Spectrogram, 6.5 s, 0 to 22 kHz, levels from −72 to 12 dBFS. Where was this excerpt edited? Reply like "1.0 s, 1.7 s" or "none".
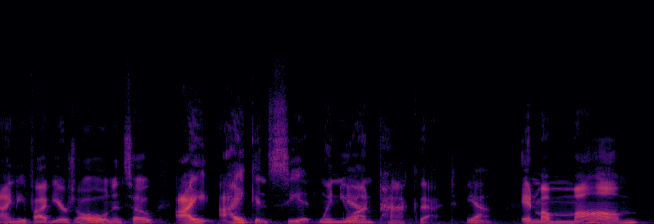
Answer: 1.7 s, 3.1 s

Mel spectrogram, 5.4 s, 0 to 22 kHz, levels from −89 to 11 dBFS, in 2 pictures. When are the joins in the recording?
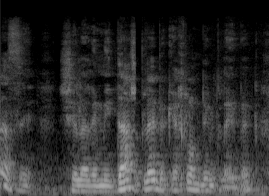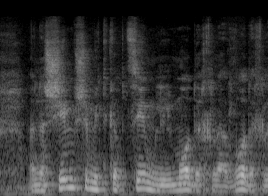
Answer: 1.3 s, 2.2 s

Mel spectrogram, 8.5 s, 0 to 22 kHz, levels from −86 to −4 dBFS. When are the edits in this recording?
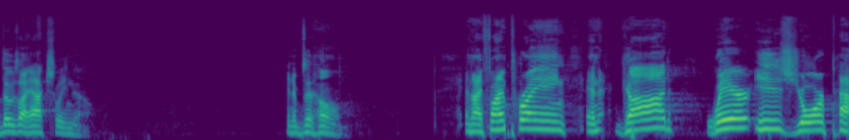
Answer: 3.0 s, 5.1 s, 6.0 s

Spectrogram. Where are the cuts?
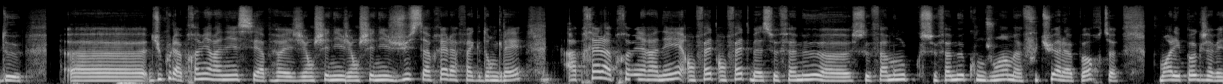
3.5 s, 7.2 s

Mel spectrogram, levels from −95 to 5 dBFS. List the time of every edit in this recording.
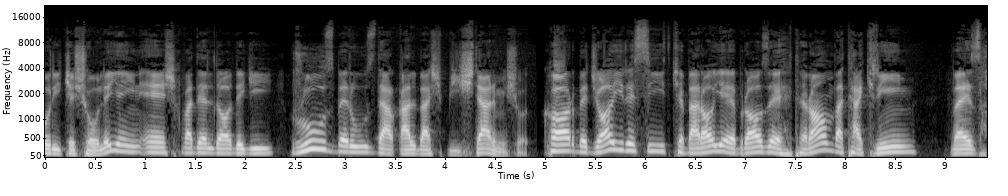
2.4 s, 4.9 s

